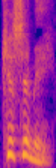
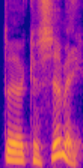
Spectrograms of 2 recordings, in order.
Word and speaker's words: Kissimmee: He says, "Oh, well, we're in Kissimmee." She said, "No, I think it's pronounced Kissimmee."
